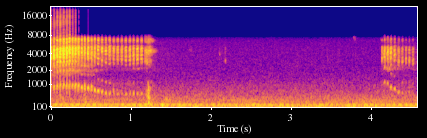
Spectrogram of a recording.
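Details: Raccoons making loud mating noises at each other, caught on a trail camera: a harsh, rapidly pulsed, high trilling churr opens loudly, fades within about a second, then a shorter burst returns near the end over faint low background hum.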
